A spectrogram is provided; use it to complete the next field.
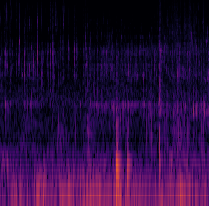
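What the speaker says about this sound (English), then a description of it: "So Charles just started pressing, and already the juice is running." Apple juice runs from a cider press into a jug, a soft steady trickle and pour with faint drips and a small clunk partway through, quiet and close.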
